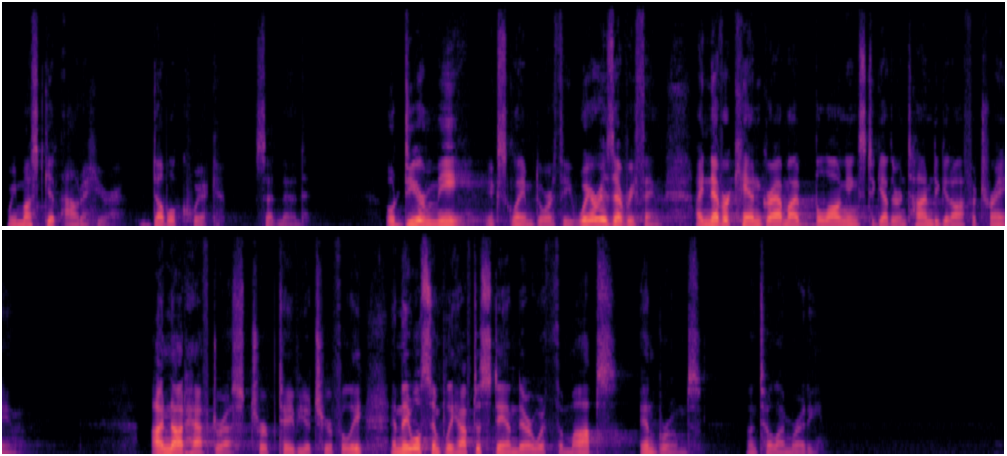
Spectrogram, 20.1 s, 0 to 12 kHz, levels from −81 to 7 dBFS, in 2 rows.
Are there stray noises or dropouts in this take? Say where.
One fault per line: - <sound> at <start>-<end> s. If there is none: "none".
none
